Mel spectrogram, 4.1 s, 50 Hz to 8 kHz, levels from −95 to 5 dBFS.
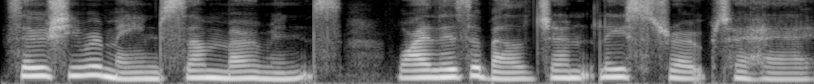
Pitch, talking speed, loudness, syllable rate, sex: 205 Hz, 160 wpm, -15 LUFS, 5.1 syllables/s, female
